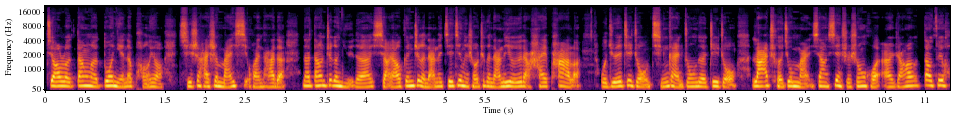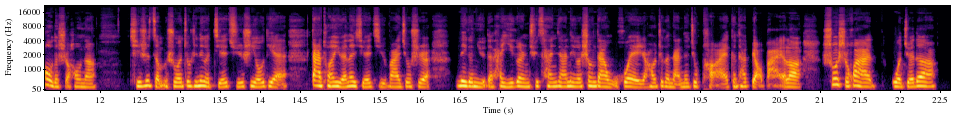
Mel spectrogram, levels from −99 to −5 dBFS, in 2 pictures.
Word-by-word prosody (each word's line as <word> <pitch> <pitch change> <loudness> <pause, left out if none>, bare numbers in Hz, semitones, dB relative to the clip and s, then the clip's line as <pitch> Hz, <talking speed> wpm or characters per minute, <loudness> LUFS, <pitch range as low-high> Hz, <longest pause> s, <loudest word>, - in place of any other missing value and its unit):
交 210 -2 +3
了 210 -1 +3
当 220 +3 +1
了 195 -4 +2
多 220 +1 +4
年 185 -4 +3
的 195 - -1
朋 165 -2 -8
友， 170 -3 -4 0.2
其 195 - -4
实 195 +3 -2
还 190 -2 -1
是 215 - +1
蛮 195 0 +2
喜 210 - -4
欢 170 -2 -4
他 175 0 -3
的。 - - -1 0.2
那 215 -1 +1
当 225 +1 +2
这 240 +2 -1
个 225 - +3
女 205 +1 +1
的 170 0 -1
想 - - -2
要 175 +2 0
跟 215 +2 +4
这 230 - +1
个 205 - +1
男 175 +1 -2
的 195 - -1
接 210 +1 +3
近 230 +1 +3
的 200 - +3
时 190 - -7
候， 180 - -1
这 200 - -5
个 200 - 0
男 175 -1 -2
的 195 - +4
又 200 - +3
有 195 - +2
点 200 - -1
害 190 0 -3
怕 210 +2 -1
了， - - -4 0.2
我 185 - -3
觉 190 +2 +1
得 205 - +4
这 235 - -1
种 195 -4 -2
情 190 +2 -2
感 220 - -1
中 190 0 -2
的 185 -2 +1
这 205 +2 +2
种 185 - -3 0.2
拉 205 +1 +3
扯 220 -6 -2
就 210 - +1
蛮 205 +2 +1
像 200 -2 0
现 220 0 +2
实 180 - -6
生 200 +3 +1
活 175 - -2
啊。 175 +1 -3
然 175 0 -5
后 215 +2 +1
到 235 +1 +1
最 240 +1 +1
后 240 +1 +2
的 180 - -1
时 - - -5
候 180 -2 -5
呢， 165 0 -4 0.4
其 200 - +1
实 225 +3 +3
怎 220 - -2
么 225 - -3
说， 195 -1 0
就 210 +2 0
是 210 - +2
那 220 - +7
个 200 - +3
结 180 -2 -3
局 185 -2 -4
是 200 +1 -2
有 180 +1 +1
点 195 -3 -1 0.3
大 235 -2 +5
团 210 -2 +4
圆 175 -2 +2
的 210 - +4
结 175 -3 -3
局 170 -1 -8
吧， 170 0 -1
就 190 +3 -3
是 180 -3 -2 0.3
那 220 -1 +6
个 200 - +4
女 190 0 +1
的 - - -4
她 195 +2 -3
一 180 - -1
个 205 - +2
人 180 -1 -1
去 200 - -2
参 195 -1 -1
加 190 -2 0
那 200 0 +3
个 185 - -1
圣 210 -1 +3
诞 180 -4 +2
舞 155 - -7
会， 180 -5 +2
然 160 0 -5
后 180 - -1
这 205 - -3
个 185 - -1
男 170 0 -3
的 175 - -3
就 195 +1 -2
跑 - - -6
来 - - -4
跟 185 - -5
她 195 0 -2
表 - - 0
白 - - -4
了。 170 -3 +3 0.3
说 280 0 +1
实 205 -7 0
话， 200 -5 +3 0.3
我 190 -2 +3
觉 180 0 0
得 210 -1 +3
195 Hz, 360 characters per minute, -19 LUFS, 180-210 Hz, 0.4 s, 那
